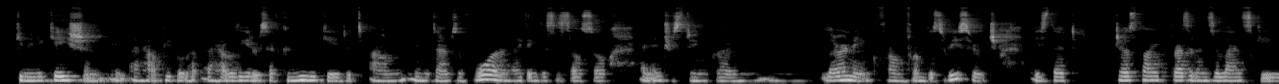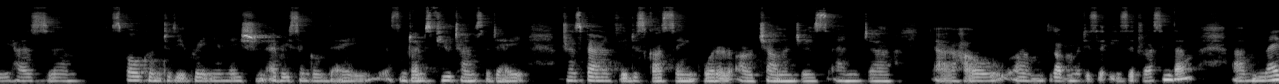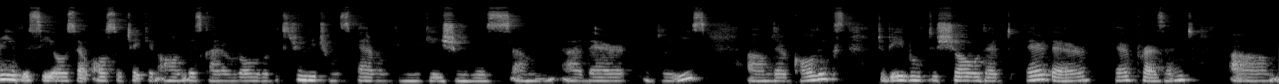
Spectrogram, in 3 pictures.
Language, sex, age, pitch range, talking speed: English, female, 30-49, 160-190 Hz, 160 wpm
